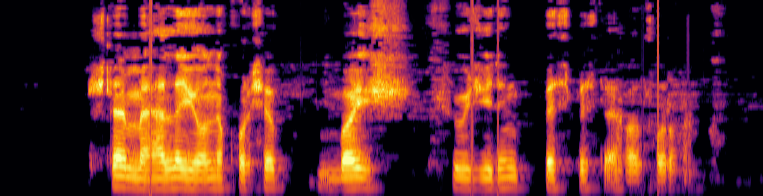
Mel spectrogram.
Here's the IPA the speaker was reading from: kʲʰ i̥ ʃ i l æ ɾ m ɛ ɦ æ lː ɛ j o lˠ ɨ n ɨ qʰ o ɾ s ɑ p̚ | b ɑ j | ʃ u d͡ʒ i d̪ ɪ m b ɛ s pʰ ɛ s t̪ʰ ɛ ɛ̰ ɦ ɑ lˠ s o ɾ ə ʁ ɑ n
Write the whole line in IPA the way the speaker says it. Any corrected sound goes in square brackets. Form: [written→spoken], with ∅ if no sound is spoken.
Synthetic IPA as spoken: kʲʰ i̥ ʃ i l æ ɾ m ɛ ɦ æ lː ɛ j o lˠ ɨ n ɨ qʰ o ɾ [s→ʃ] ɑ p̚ | b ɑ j | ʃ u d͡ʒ i d̪ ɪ [m→n] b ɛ s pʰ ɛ s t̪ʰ ɛ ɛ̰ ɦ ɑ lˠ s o ɾ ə ʁ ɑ n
